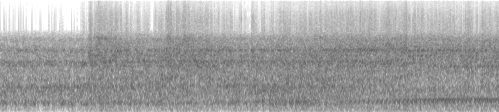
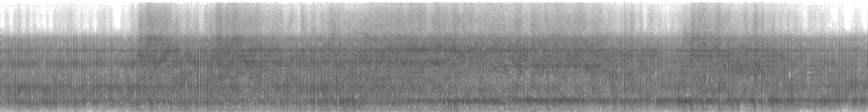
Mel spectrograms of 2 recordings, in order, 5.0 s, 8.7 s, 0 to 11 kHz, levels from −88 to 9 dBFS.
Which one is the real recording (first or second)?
first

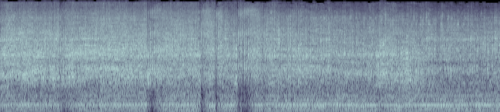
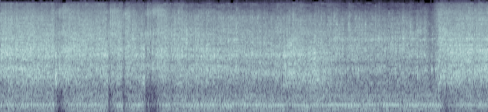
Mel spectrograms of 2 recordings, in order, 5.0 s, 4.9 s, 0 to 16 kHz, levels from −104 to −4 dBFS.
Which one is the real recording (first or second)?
first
